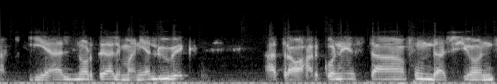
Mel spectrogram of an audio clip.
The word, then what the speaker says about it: Lübeck: Lübeck, muy bien pronunciado, perfecto.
